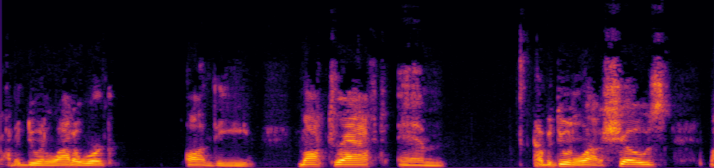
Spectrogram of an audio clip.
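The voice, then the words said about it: Congested, sniffly, strained voice. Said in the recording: “I apologize, by the way, for sniffling today. I'm fighting somewhat of a little bit of a cold ... My voice is starting to fail me. I just have a little bit of a sniffles ... I'm doing my best to breathe through my mouth, but then that's drying out my throat even worse.”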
